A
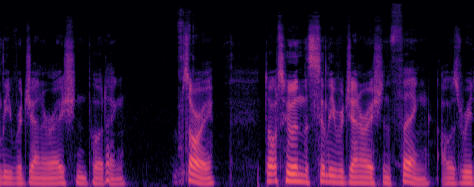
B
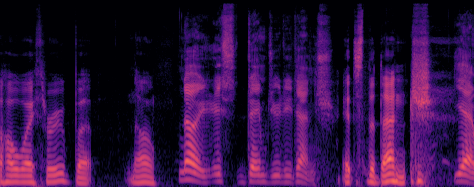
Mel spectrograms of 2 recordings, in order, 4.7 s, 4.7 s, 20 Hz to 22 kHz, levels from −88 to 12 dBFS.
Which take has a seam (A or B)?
B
